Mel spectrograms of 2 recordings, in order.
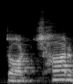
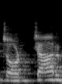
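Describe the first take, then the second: First: The middle ch sound is breathy and aspirated. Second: The middle ch sound is plain and unaspirated. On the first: The speaker calls it right. "এটাকে ছ বলবেন, চ বলবেন না" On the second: The speaker calls it wrong. "এটা চর্চার বলতাম"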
